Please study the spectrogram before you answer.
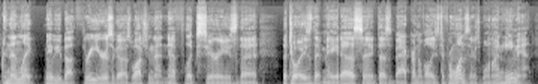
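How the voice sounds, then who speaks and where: Animated deep-voiced man chatting. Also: fast. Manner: animated, jokey. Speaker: podcast panelist. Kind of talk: casual chat about movies.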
